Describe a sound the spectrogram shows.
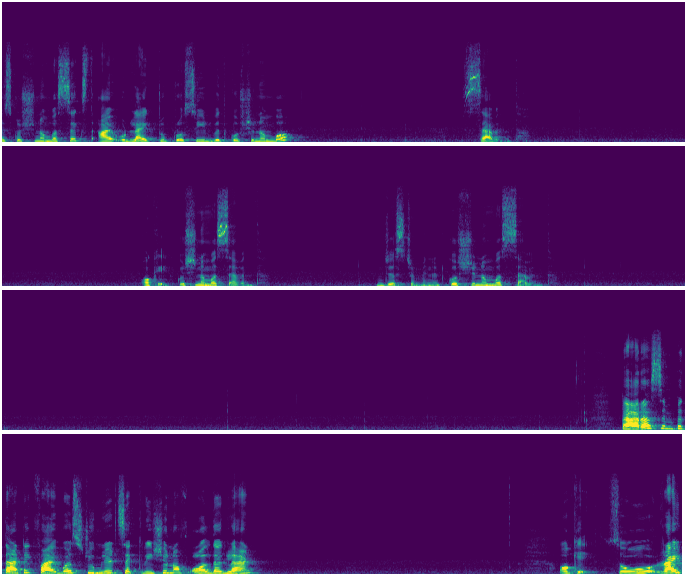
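A young woman speaks calmly and clearly into a close microphone, in bursts with pauses.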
